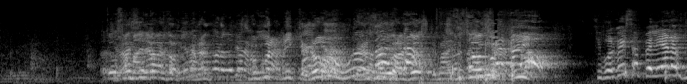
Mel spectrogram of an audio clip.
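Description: Young men talk excitedly over each other.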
